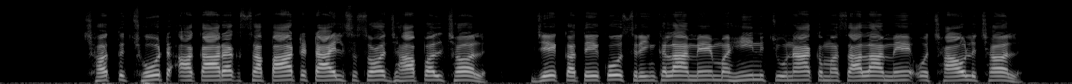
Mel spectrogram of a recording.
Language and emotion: Maithili, neutral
